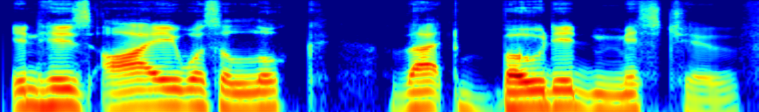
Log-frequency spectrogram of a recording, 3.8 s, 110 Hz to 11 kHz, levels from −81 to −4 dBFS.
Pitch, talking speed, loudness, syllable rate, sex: 120 Hz, 140 wpm, -18 LUFS, 3.3 syllables/s, male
